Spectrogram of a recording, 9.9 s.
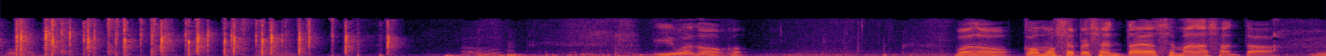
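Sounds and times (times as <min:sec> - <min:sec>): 
audience applause: 0:00.0 - 0:03.0
speech: 0:04.9 - 0:05.7, 0:07.2 - 0:09.9.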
